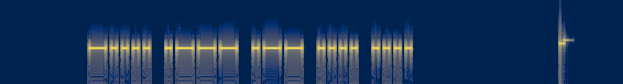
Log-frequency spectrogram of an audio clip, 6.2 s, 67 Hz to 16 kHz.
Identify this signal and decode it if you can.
Morse code, heard as a keyed tone, about 23 wpm, 700 Hz. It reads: 6JWHH
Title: Five Challenging Letter-Number Combinations 22wpm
